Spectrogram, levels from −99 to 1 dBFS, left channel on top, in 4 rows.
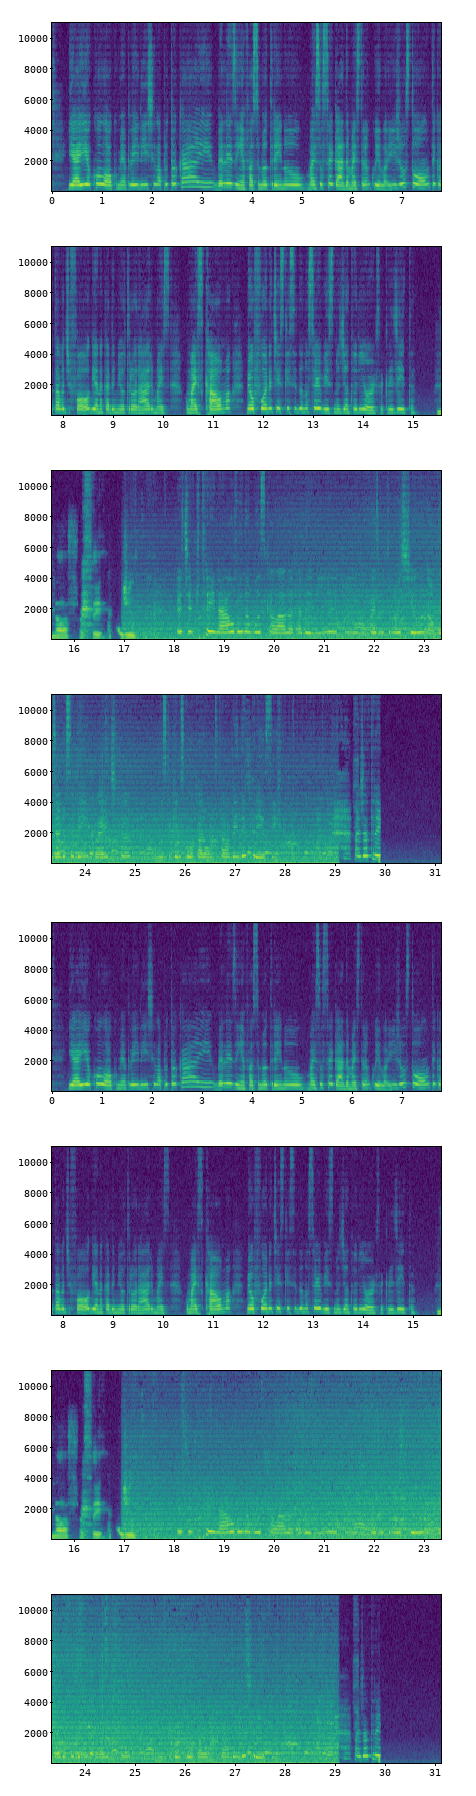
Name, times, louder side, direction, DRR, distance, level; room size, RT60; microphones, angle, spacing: voice 1, 0.3-15.1 16.1-16.5 18.0-28.2 28.9-29.9, left 2 dB, 85° left, 6.0 m, -22 dB
voice 2, 15.5-16.6 16.9-17.7, equal, 5° right, 4.3 m, -21 dB
sound 1, 16.9-29.1, right 2 dB, 80° right, 3.3 m, -24 dB
head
